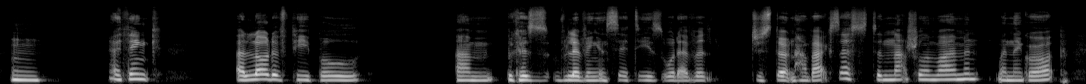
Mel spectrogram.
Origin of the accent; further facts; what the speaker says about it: London, United Kingdom; also born or lived in Gummidge; we started school in London, yeah, primary school.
